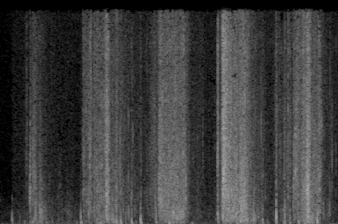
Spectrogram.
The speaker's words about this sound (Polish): A pod śniegiem liście. Ten skrzyp śniegu miksuje się z szelestem suchych liści. Suchych lub zmarzniętych. Efekt dźwiękowy może być taki sam.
